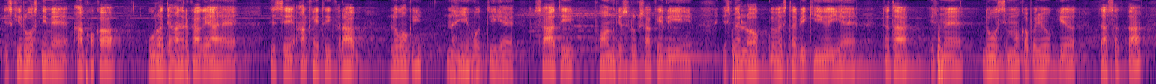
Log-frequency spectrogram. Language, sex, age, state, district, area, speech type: Hindi, male, 18-30, Rajasthan, Jodhpur, urban, spontaneous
